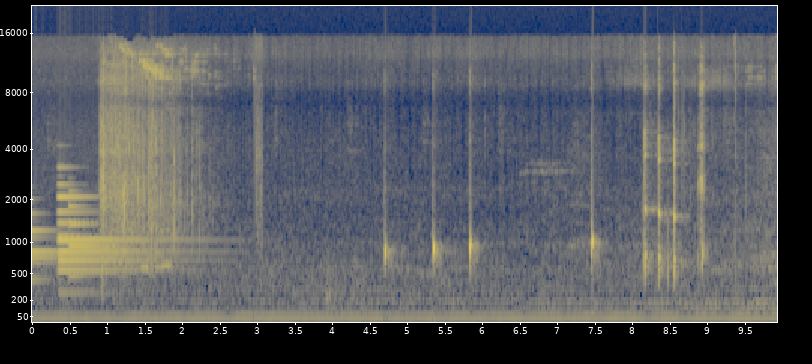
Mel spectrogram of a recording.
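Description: A mobile game plays short chiming pops as balls merge.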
